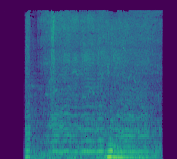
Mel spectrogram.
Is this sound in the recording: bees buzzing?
yes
